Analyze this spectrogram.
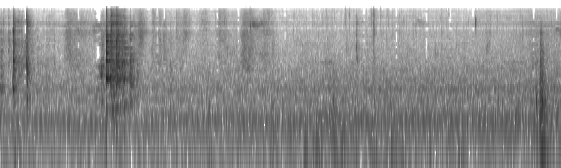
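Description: A wire whisk stirs a thick mixture in a glass bowl.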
